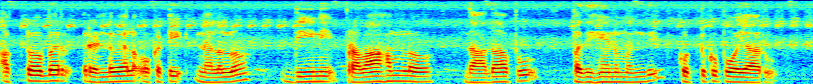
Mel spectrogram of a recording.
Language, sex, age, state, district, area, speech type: Telugu, male, 18-30, Andhra Pradesh, Kakinada, rural, read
